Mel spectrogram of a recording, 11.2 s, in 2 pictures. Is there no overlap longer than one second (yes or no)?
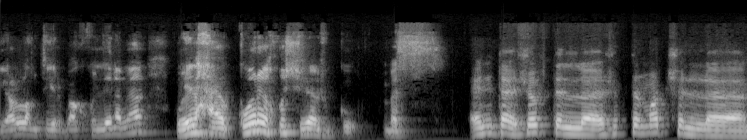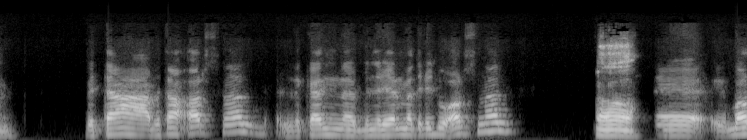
yes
